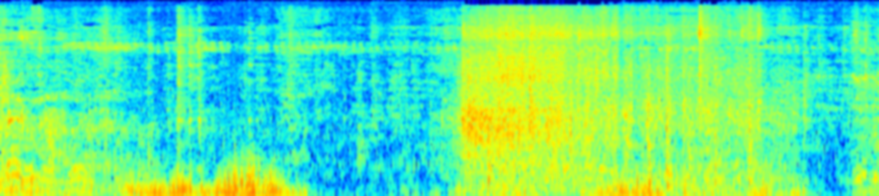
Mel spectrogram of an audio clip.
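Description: Indistinct talking in the first few seconds, a brief lull, then about three seconds of a steady rushing noise with voices underneath.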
